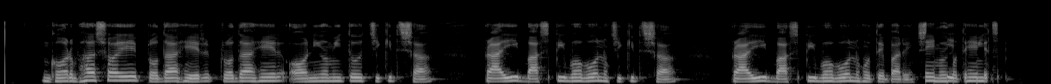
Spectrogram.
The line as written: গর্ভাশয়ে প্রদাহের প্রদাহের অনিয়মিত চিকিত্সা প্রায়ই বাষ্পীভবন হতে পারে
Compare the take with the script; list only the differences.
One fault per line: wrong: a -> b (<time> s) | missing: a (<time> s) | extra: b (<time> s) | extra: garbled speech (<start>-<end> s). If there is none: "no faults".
extra: চিকিত্সা প্রায়ই বাষ্পীভবন (6.1 s)
extra: garbled speech (9.2-10.1 s)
